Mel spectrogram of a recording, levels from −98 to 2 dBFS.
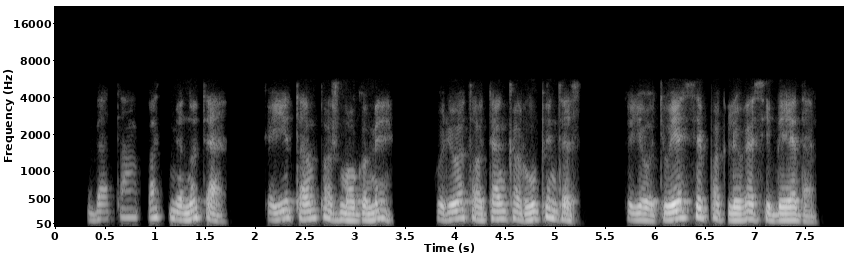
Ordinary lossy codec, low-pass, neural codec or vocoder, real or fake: Opus, 32 kbps; 5.4 kHz; none; real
